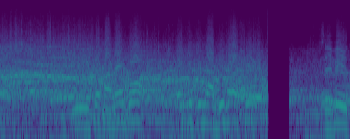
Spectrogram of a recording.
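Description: People's voices talking in a sports hall, cut off by a brief total dropout to silence about three and a half seconds in, where the video is edited.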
